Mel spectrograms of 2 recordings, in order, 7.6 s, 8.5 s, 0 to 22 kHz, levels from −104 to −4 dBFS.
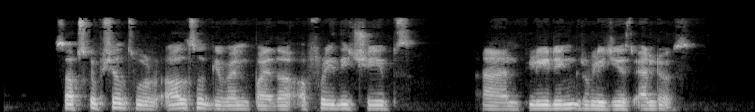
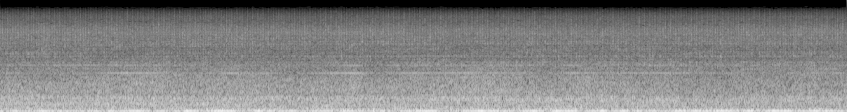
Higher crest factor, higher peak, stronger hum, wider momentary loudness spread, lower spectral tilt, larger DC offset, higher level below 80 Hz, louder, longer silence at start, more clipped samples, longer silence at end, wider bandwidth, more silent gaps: first, 18 dB vs 12 dB; second, -12 dBFS vs -6 dBFS; neither; first, 9 LU vs 2 LU; about the same, -4 dB/octave vs -5 dB/octave; neither; second, -70 dBFS vs -20 dBFS; second, -28 LUFS vs -22 LUFS; first, 0.55 s vs 0 s; neither; first, 0.65 s vs 0 s; second, 11.5 kHz vs 13.5 kHz; neither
